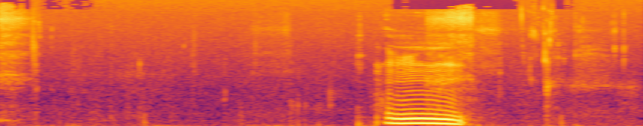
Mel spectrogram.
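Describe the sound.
Someone chews food, with soft, irregular wet clicks and smacks running throughout, broken by a brief, loud voiced hum near the middle.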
